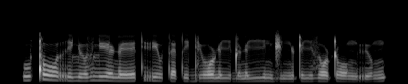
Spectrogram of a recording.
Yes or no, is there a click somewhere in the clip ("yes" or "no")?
yes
